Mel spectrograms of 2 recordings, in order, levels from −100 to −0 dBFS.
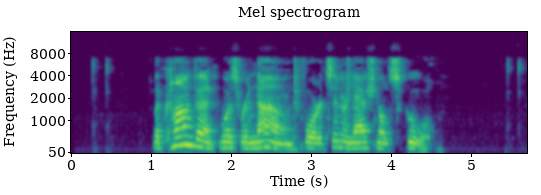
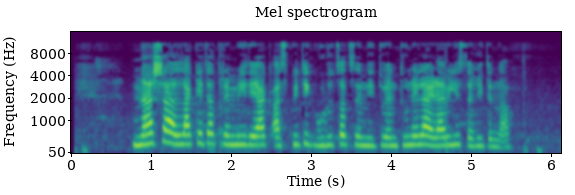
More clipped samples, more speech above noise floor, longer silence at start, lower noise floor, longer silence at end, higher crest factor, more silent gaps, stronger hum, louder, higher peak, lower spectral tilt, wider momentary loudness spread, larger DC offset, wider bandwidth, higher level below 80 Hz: neither; first, 65 dB vs 35 dB; first, 1 s vs 0.15 s; first, -83 dBFS vs -56 dBFS; first, 1.25 s vs 0.25 s; about the same, 18 dB vs 18 dB; neither; neither; first, -18 LUFS vs -21 LUFS; about the same, -2 dBFS vs -4 dBFS; first, -4 dB/octave vs -2 dB/octave; second, 10 LU vs 15 LU; neither; second, 7.4 kHz vs 11.5 kHz; about the same, -66 dBFS vs -68 dBFS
